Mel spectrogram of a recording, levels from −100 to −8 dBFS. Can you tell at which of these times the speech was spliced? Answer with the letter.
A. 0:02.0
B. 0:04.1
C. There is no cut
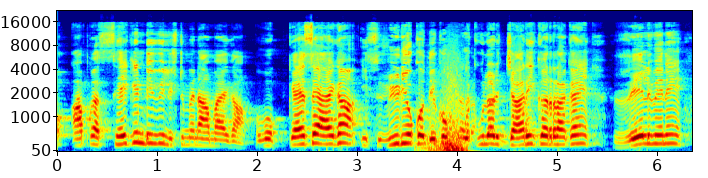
B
